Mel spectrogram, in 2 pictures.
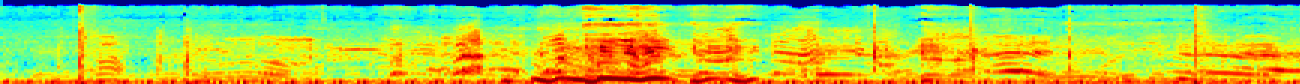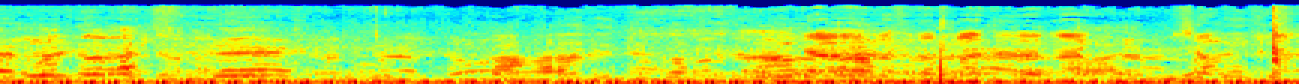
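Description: Several young men talk and call out to each other nearby outdoors.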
